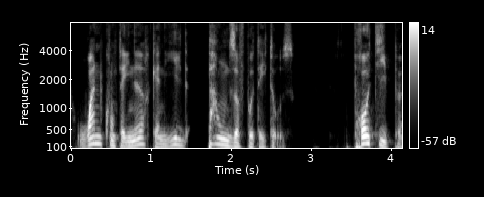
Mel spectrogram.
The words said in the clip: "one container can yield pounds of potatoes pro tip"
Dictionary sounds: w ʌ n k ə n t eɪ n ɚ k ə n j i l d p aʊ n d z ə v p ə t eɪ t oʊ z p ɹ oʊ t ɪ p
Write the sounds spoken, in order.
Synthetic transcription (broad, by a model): w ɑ n k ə t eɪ n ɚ k ə n j i l d p aʊ n d z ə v p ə t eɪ t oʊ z p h oʊ t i p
